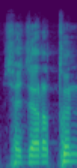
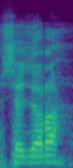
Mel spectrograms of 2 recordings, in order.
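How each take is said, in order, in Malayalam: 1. ഈ വാക്ക് t ശബ്ദത്തോടും നാസിക അവസാനത്തോടും കൂടിയാണ് അവസാനിക്കുന്നത്. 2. ഈ വാക്ക് t ശബ്ദമില്ലാതെയാണ് അവസാനിക്കുന്നത്. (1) "നിർത്താതെ ഉച്ചരിക്കുകയാണെങ്കിൽ" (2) "ഷജറ എന്ന് തന്നെ പറയാം"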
